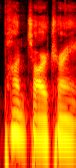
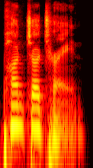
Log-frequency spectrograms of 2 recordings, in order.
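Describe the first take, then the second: First: The middle syllable has an R sound. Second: The middle syllable has no R sound. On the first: The speaker calls it wrong. "So it looks like it's punch our train" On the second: The speaker calls it right. "So you just don't pronounce the R. Correct"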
